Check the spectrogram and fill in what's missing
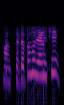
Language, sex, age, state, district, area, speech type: Odia, female, 45-60, Odisha, Balangir, urban, conversation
